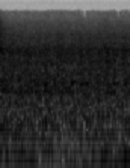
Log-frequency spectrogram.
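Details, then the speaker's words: Ford Ranger after passenger-side valve cover and spark plug work, loose rear plug fixed: low even quiet idle with no ticking or tapping; runs smooth, no weird noises. "it's nice and quiet now i don't hear any weird noises yeah it sounds nice this thing sounds good awesome runs nice and smooth it's nice and quiet"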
